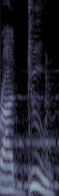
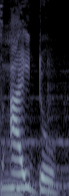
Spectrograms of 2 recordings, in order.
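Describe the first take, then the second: First: The first syllable does not sound like 'I'. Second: The first syllable sounds like the word 'I'. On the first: The speaker calls it right. "it is without further ado" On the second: The speaker calls it wrong. "not I do"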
